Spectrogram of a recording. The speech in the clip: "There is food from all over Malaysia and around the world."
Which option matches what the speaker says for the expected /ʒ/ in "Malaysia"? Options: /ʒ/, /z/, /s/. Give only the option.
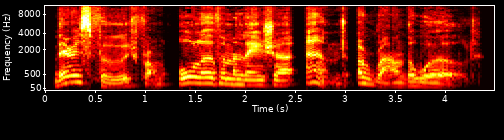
/ʒ/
